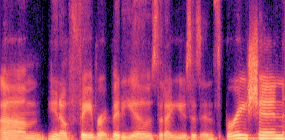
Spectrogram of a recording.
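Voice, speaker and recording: A soft-spoken woman talks at a moderate pace with a fairly low pitch. The recording is very clean, with a silent background. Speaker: real estate agent. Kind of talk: panel discussion.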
